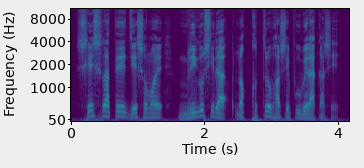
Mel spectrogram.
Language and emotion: Bengali, neutral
